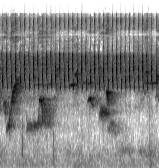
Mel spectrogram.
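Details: Bar-winged prinia, known locally as ciblek, singing for use as master song for songbirds: an unbroken, rapid, evenly spaced series of sharp high notes over softer lower warbling chirps.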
